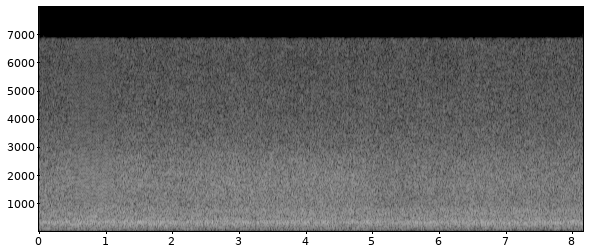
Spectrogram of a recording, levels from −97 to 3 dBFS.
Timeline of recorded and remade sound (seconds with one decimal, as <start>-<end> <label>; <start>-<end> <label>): 0.0-0.5 recorded; 0.5-1.1 remade; 1.1-8.2 recorded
